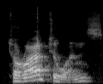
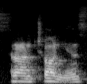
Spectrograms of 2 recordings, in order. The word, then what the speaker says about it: Torontonians: Torontoans or Torontians, I'm not sure how do you say it. Torontonians, thank you for correcting me, are always buying properties, investment properties at a loss, in my opinion.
